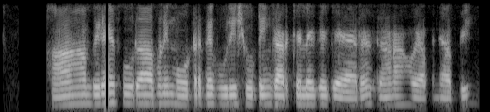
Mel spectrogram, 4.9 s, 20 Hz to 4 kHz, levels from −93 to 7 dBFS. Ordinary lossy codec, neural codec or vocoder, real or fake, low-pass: none; codec, 44.1 kHz, 7.8 kbps, Pupu-Codec; fake; 3.6 kHz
